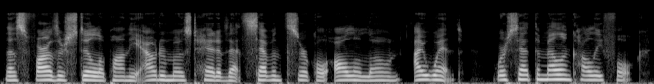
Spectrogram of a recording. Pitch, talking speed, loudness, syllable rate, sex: 195 Hz, 185 wpm, -16 LUFS, 5.3 syllables/s, female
